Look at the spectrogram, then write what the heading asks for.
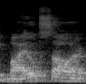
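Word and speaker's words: Biot–Savart: Actually बायो-सावर्ट है बट T silent है, तो बायो-सावर्ट लॉ।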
